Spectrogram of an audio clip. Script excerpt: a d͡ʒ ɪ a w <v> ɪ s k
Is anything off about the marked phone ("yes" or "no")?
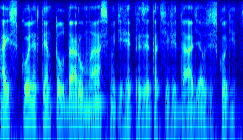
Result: yes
